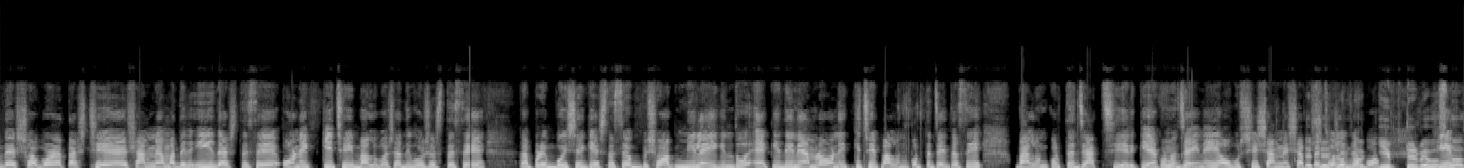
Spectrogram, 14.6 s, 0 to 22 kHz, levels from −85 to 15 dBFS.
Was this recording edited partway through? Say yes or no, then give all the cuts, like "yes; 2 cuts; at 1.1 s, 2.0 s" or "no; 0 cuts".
no; 0 cuts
